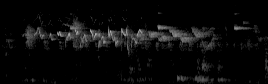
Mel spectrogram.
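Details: Ultramarine grosbeak, a competition singer in the 'fibra' style, pours out one long, fast phrase of zigzagging whistled notes that slows and fades, ending with a thin high whistle.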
